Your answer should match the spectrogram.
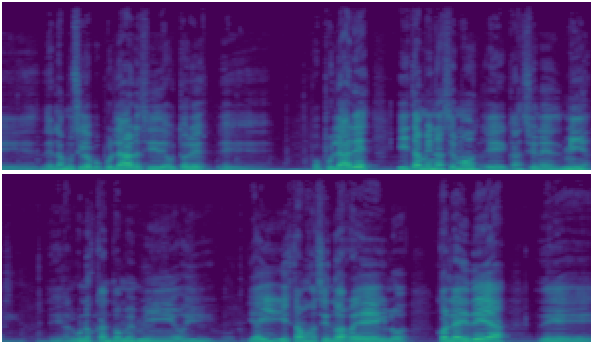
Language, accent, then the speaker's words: Spanish; Bariloche, Río Negro, Argentina; desde donde yo vengo, yo soy de Bariloche.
